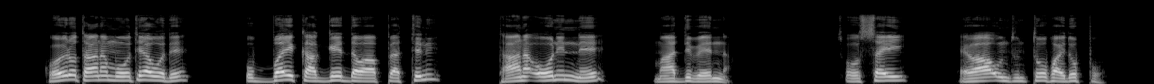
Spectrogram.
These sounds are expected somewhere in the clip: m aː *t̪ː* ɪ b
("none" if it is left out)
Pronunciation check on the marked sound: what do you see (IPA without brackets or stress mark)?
d̪ː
